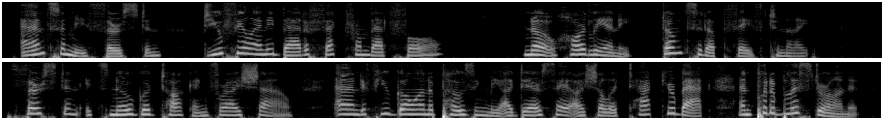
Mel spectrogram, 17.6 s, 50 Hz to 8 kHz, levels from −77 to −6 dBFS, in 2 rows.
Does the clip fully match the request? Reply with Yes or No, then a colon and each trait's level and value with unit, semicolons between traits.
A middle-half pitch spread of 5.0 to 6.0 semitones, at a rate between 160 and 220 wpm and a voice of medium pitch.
No: wide, 5.6 semitones; average, 170 wpm; high, 220 Hz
